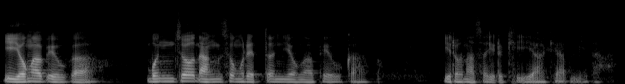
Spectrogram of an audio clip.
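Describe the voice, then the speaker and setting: A man preaching a Sunday sermon as pastor, swinging from loud, emphatic exclaiming down to hushed near-whispers. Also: medium pitch, flat delivery, normal speed, vocal fry. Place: church sanctuary.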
